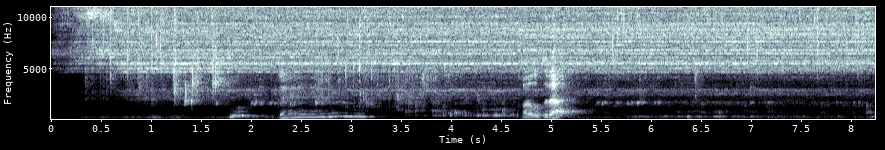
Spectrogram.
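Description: Water runs from a tap into a case, a soft steady flow with gurgling and splashing, while someone speaks briefly over it.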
